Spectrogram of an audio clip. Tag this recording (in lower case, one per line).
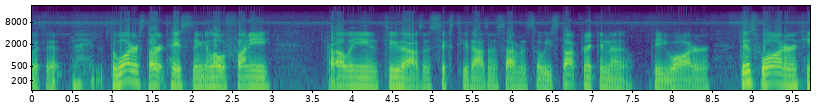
speech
